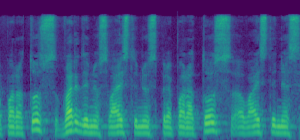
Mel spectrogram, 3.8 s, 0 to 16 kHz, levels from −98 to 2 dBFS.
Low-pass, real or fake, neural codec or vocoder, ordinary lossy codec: 10.8 kHz; real; none; AAC, 48 kbps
